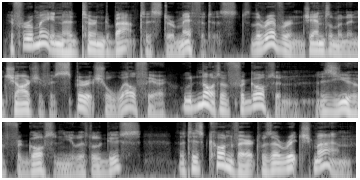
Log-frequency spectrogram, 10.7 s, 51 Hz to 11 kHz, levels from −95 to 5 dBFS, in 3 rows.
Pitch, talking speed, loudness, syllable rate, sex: 105 Hz, 180 wpm, -19 LUFS, 5.7 syllables/s, male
